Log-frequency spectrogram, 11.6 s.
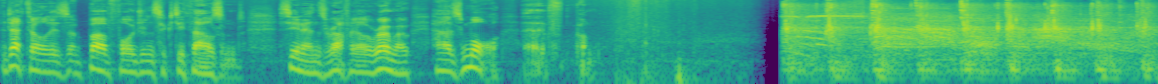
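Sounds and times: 
speech: 0.1s - 6.6s
protest crowd screaming in the street: 7.8s - 11.5s.

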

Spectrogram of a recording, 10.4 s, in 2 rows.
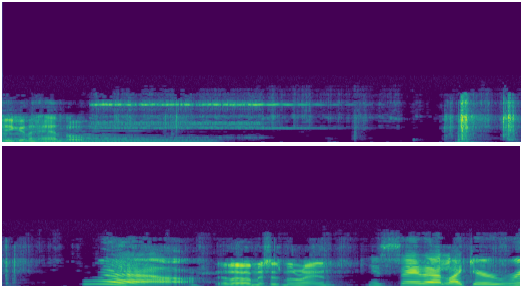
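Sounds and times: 
speech: 0.0s - 1.4s, 6.7s - 10.3s
doorbell ringing at apartment door: 0.0s - 3.2s.

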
